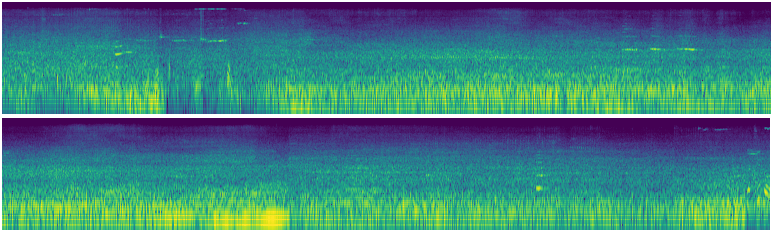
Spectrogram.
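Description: Dense city road traffic: motorcycles, buses and cars running together, with a few short horn toots. A low engine rumble swells and then cuts off sharply about two-thirds of the way through.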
